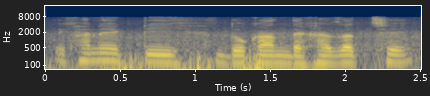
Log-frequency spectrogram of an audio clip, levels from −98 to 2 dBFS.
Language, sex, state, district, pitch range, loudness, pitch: Bengali, male, West Bengal, Cooch Behar, 125-140 Hz, -17 LUFS, 130 Hz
